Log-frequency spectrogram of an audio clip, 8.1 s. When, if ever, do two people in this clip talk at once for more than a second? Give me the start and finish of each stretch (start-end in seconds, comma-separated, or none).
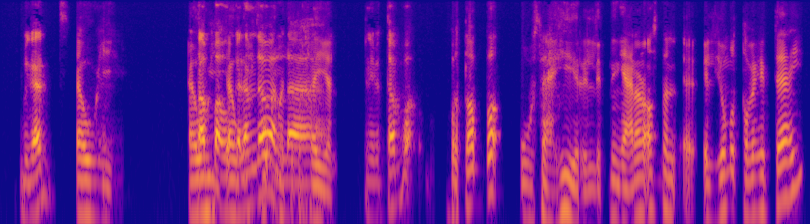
1.9-3.2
